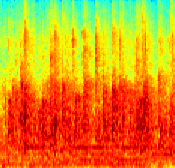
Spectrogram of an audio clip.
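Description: crowd, audience clapping hands

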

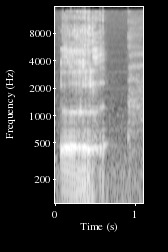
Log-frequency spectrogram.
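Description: human body sound, burp

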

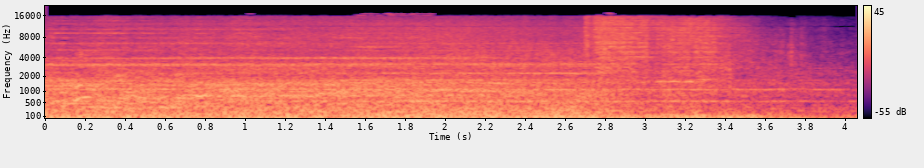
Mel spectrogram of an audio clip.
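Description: vehicle, subway train rushing past

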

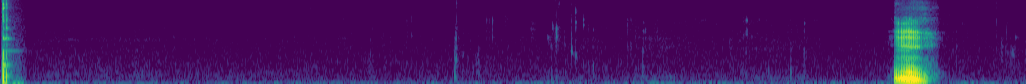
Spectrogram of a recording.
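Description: food or drink, sipping beer

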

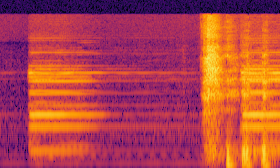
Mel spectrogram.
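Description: signal or alarm, bells ringing

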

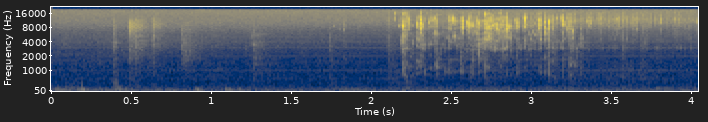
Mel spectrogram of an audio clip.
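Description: food or drink, pouring a drink

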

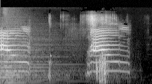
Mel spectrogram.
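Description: animal, cat meowing

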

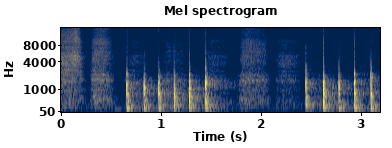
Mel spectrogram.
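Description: impact, knocking on a door

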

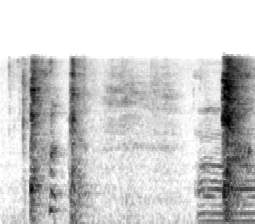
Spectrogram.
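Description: human body sound, person coughing

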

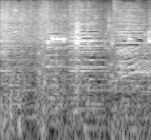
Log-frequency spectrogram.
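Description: animal, horses galloping

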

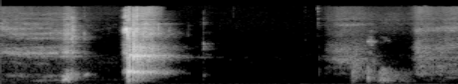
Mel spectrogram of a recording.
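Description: human body sound, deliberate burp on command

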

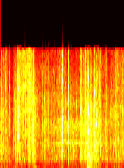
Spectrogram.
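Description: household object, paper bag crinkling

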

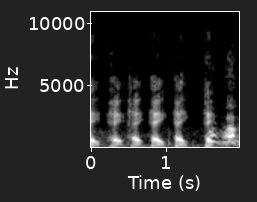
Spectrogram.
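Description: animal, dogs barking

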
